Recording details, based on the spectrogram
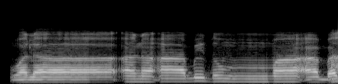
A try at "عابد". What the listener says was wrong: عابد, the عين here.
